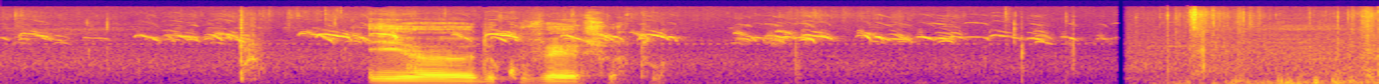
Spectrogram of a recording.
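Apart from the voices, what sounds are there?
mother hen with her eleven chicks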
